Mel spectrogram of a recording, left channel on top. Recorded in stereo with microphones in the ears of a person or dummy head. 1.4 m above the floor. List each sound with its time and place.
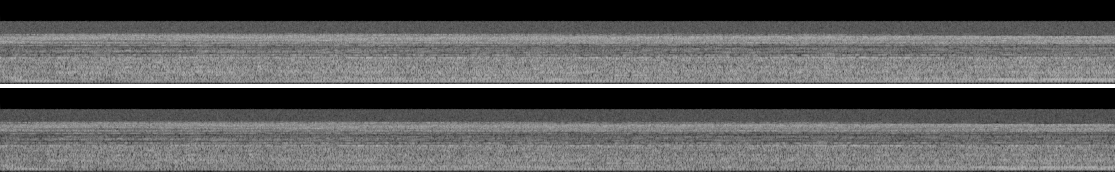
Only background noise.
